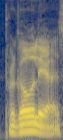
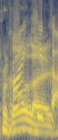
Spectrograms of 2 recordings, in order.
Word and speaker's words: pergola: There's no I in Pergola. – Oh, I know. I said it wrong. See, I didn't even know how to pronounce it, but I'm getting one. – What was I saying? – Pergolia. It's just Pergola.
